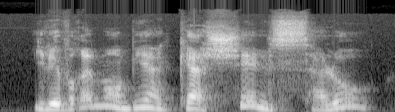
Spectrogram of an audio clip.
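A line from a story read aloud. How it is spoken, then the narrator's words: Exclaimed. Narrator (French): s'exclama Michel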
